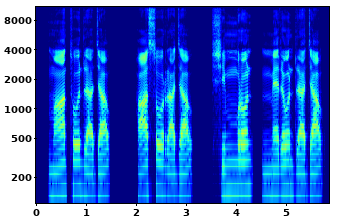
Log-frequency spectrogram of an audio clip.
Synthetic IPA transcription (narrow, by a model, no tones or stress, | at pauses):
maːt̪ʰoːnɾaːd͡ʒaːʋ | haːsoːɾːaːd͡ʒaːw | ʃimɾoːnmɛɾoːnɾaːd͡ʒaːʋ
